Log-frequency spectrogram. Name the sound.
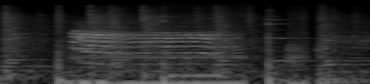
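cat meowing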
